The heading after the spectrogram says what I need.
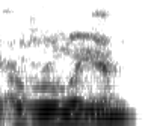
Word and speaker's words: aureolin: So Raphael has proceeded to suggest aureolin. Did I pronounce it correctly, John? Yeah, I just say Aurelian.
